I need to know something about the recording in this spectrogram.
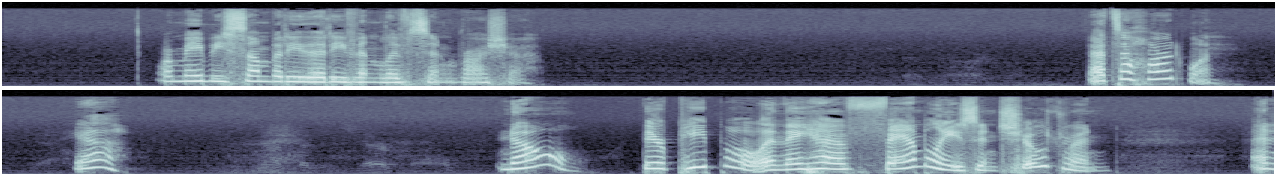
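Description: An elderly woman speaks calmly into a microphone, with pauses between phrases.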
